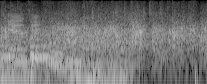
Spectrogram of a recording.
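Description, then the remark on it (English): An audience applauds with dense, steady clapping that holds at an even loudness for a few seconds, with a brief vocal whoop or cheer mixed in near the start. “Another round of applause, Nebraska.”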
